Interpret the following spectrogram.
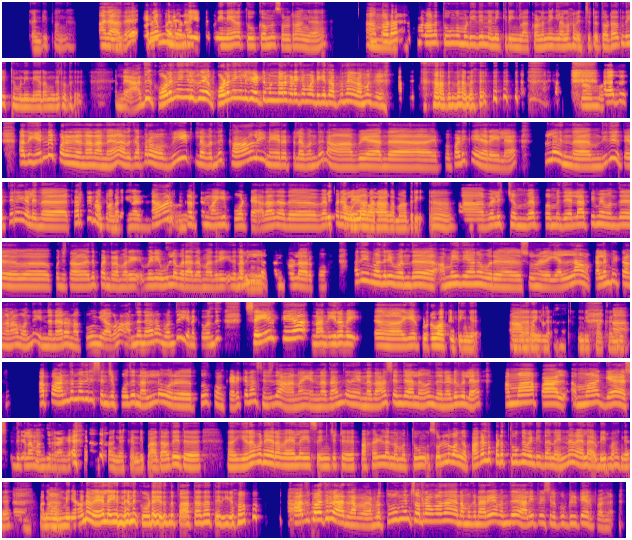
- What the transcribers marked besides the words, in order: laughing while speaking: "அதுதானே"; laugh; in English: "கர்டன்"; in English: "கர்டன்"; laugh; tapping; laughing while speaking: "ஆனா, உண்மையான வேல என்னன்னு கூட இருந்து பாத்தா தான் தெரியும்"
- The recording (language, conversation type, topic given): Tamil, podcast, உங்கள் தூக்கப்பழக்கம் மனஅழுத்தத்தைக் குறைக்க எப்படி உதவுகிறது?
